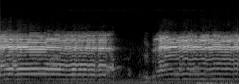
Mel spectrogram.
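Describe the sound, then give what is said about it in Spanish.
A sheep bleats twice, each call long, steady and nasal with a bright, buzzy tone, separated by a brief pause. “Oveja.”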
